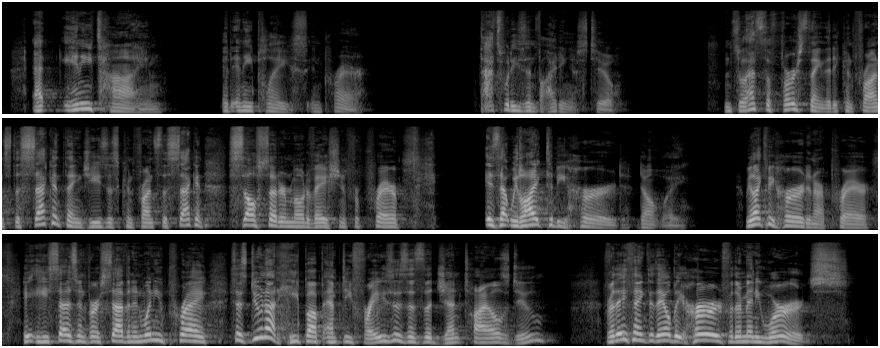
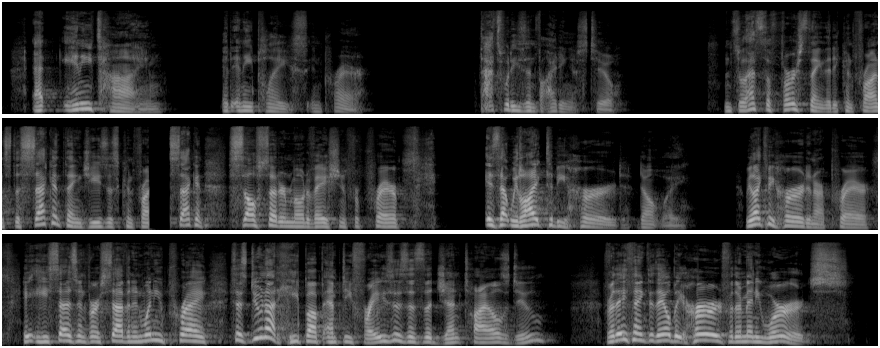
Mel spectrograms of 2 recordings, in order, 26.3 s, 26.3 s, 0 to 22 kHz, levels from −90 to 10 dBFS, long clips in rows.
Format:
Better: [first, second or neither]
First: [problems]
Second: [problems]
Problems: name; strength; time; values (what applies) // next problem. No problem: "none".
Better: first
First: none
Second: audio cutting out; at 10 s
